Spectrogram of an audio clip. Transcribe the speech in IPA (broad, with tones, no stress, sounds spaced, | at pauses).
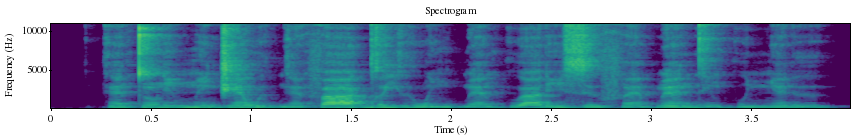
k ɛ̃˧ t ũ˦ ɾ i˦ m ĩ˦˨ d͡ʒ ɛ̃˦ w ɨ˨ ɡ ɛ̃˨ f aː˦ ɡ ə˦ j ɨ˧ w ĩ˨ ɡ͡b ɛ̃˧ kʷ a˧ ɾ i˧ z ɨ˧ f ɛ̃˧ ɓ ɛ̃˦ d ĩ˧ kʷ ɨ˨ ɲ ɛ̃˨ ɾ ɨ˧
